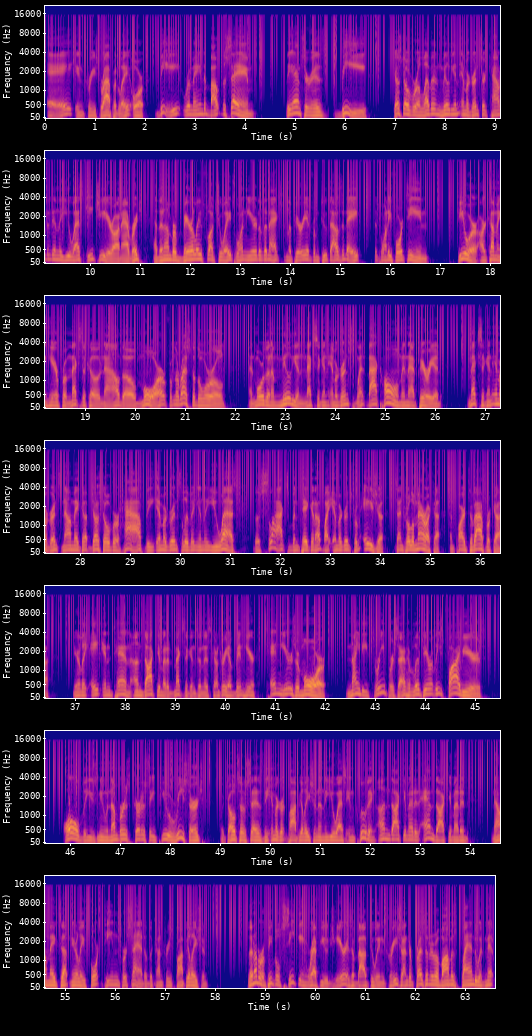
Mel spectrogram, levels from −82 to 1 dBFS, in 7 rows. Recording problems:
crackle, like an old record; loud; 8 dB below the speech

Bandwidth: 15 kHz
